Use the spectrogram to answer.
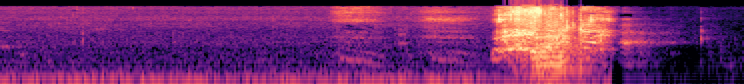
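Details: Brief intake of breath, then one loud explosive burst; a single sneeze.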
